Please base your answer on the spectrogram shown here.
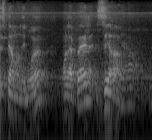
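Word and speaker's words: זרע: On l'appelle Zera. Zera, ça s'écrit Zain, Resh, Ain.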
